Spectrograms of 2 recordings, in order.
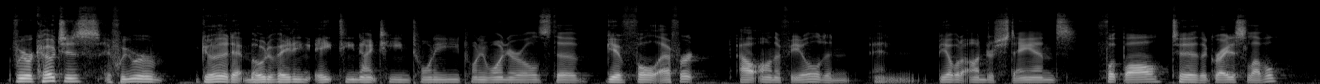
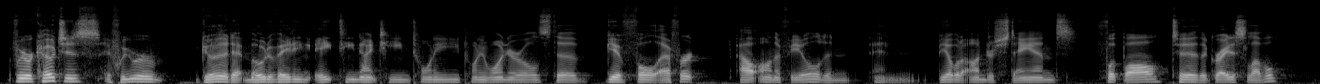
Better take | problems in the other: neither | none

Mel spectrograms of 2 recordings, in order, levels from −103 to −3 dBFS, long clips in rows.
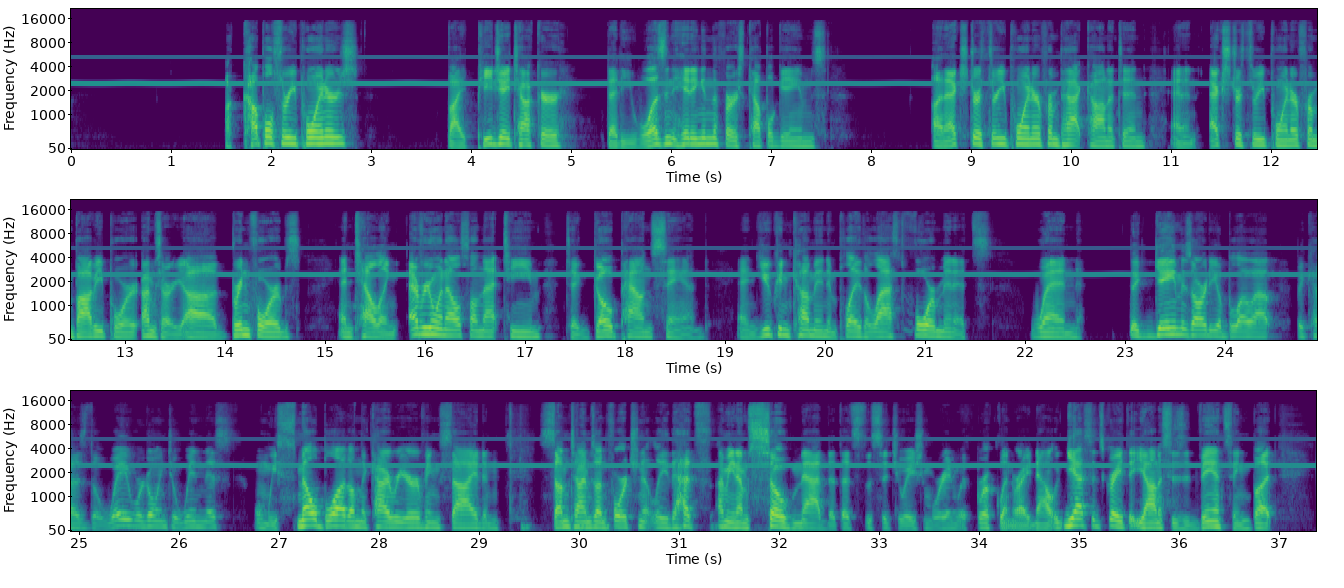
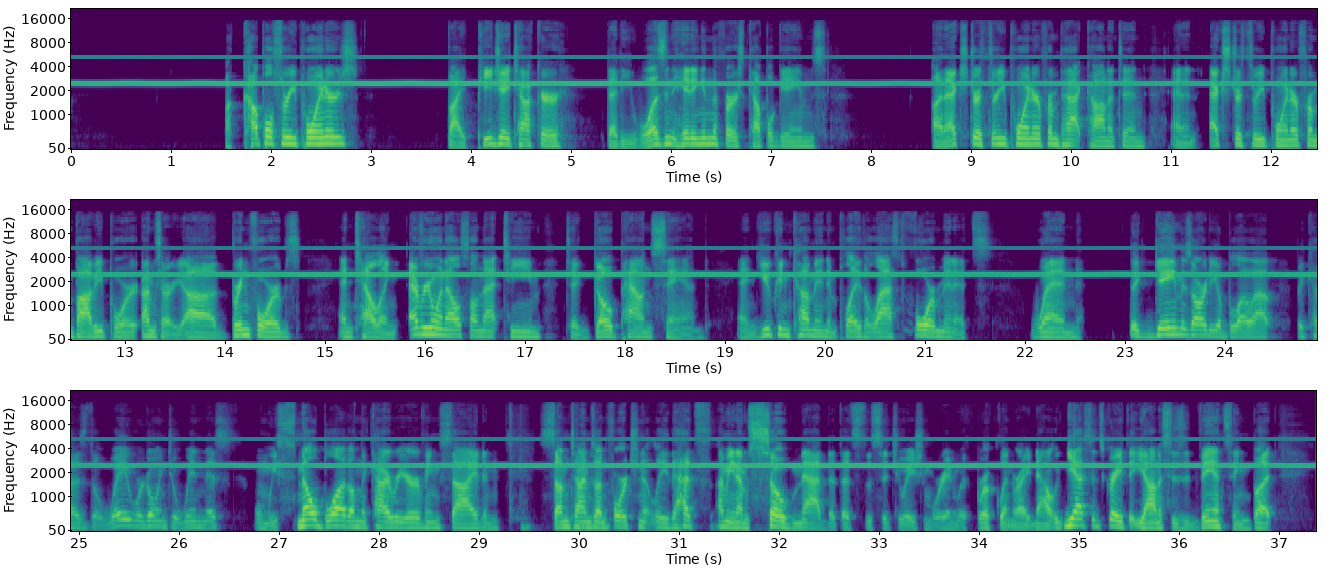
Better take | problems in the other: first | high-pitched whine; loud; throughout; 2.5 kHz, 7 dB below the speech; faint in the first

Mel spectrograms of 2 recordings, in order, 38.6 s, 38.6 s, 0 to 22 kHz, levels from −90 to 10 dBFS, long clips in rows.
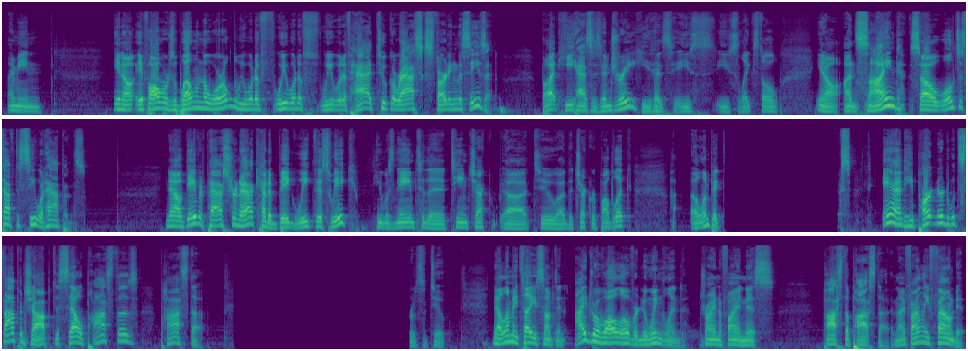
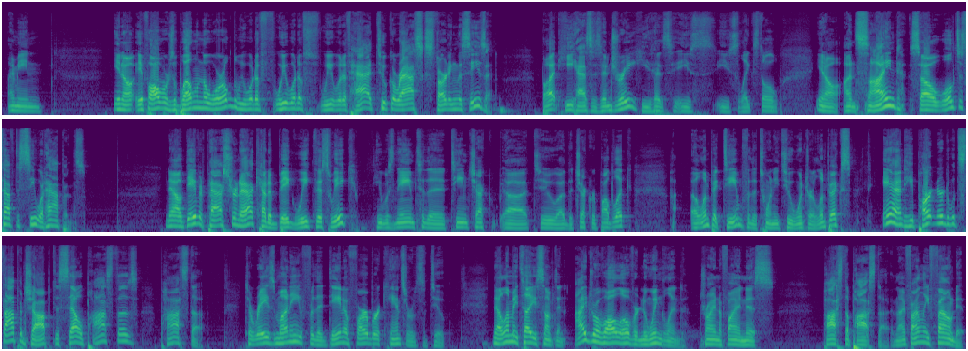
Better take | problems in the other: second | audio cutting out; at 23 s for 1.5 s and at 29 s for 2.5 s

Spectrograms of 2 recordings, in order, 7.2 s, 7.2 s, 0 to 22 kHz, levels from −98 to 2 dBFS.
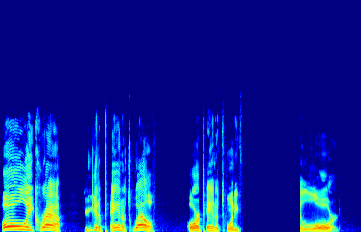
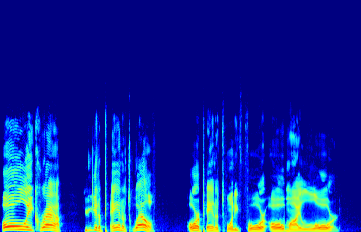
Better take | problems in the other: second | audio cutting out; at 5 s for 1 s

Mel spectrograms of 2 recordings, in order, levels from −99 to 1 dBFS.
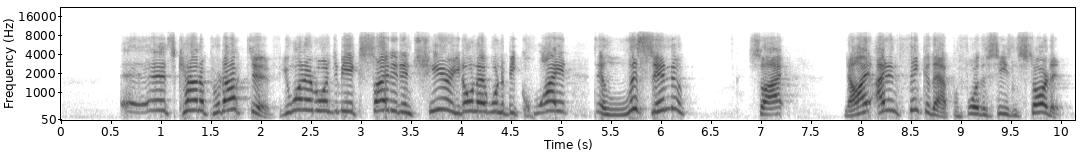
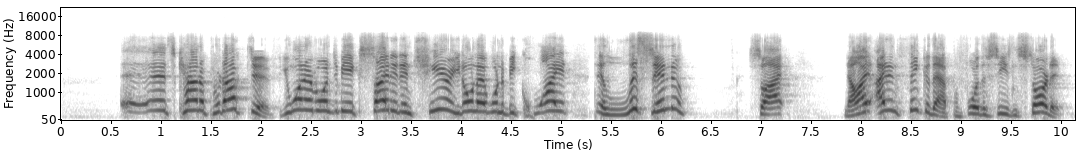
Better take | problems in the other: second | garbled, watery; badly; nothing above 8 kHz; slightly in the second

